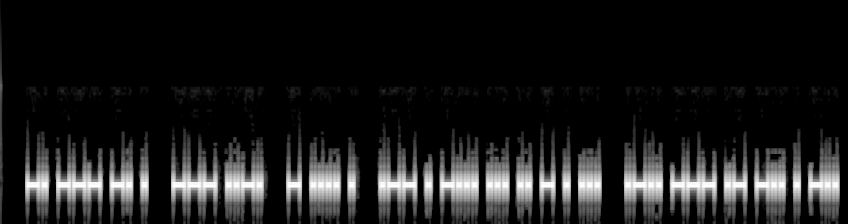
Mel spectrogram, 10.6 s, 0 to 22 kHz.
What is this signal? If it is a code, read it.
Morse code, heard as a keyed tone, about 25 wpm, 600 Hz. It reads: NONE OF THE WEBSITES LOADED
